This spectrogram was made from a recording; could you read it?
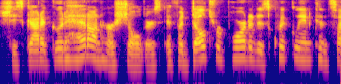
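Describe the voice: This recording is plain reading aloud.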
